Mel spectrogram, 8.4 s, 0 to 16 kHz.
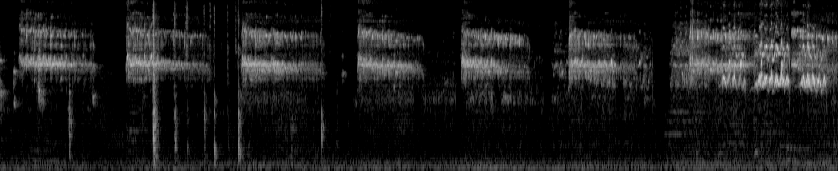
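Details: Single surviving recessive pied budgie chick, born June 2020, being fed by its mother; long grating buzzy notes, each about a second, repeat steadily with short pauses, the final one more broken and wavering.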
